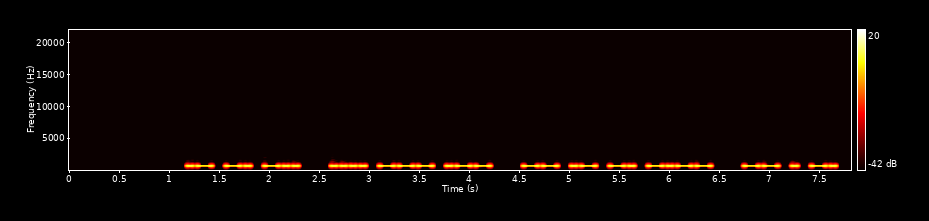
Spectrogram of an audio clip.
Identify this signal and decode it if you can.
Morse code, heard as a keyed tone, about 25 wpm, 700 Hz. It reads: AND HOW MANY MEN
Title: Sentences from Top 1000 Words - Review Part 1 - 25wpm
